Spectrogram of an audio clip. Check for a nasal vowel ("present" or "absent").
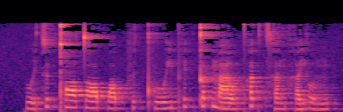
absent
